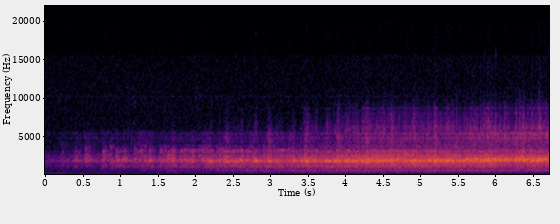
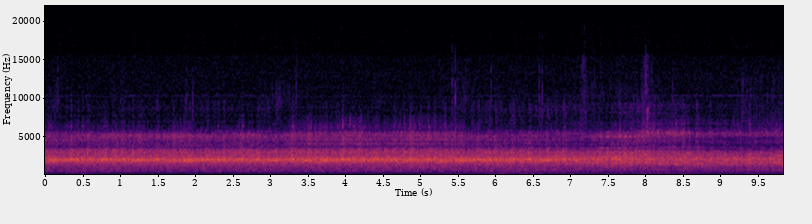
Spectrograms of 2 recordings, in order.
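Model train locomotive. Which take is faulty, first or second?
first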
